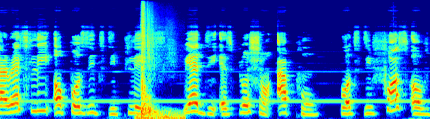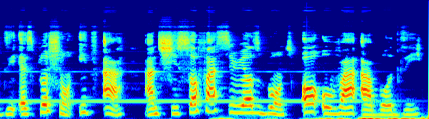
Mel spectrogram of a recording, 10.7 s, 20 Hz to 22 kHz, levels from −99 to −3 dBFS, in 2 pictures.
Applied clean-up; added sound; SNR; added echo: classical method log-MMSE.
